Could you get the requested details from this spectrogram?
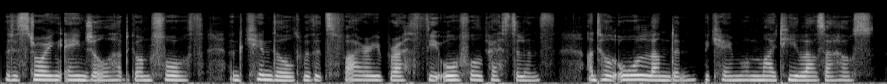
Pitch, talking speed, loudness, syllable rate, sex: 200 Hz, 155 wpm, -17 LUFS, 4.9 syllables/s, female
